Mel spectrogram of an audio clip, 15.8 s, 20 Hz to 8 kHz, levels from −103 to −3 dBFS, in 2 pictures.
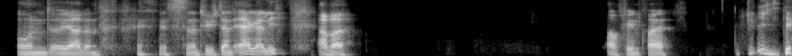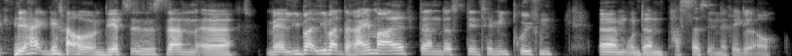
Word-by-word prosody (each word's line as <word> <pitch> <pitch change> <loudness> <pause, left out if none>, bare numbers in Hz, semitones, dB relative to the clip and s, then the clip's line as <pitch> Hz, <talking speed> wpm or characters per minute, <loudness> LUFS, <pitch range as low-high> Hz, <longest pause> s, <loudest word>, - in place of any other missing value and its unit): Und, 115 -1 -3
äh, 110 -2 -3
ja, 110 -1 +3
dann 110 +1 -6 0.6
ist 120 -2 -10
es - - -5
natürlich 125 +1 -5
dann 120 - 0
ärgerlich, 150 +8 +3 0.3
aber 115 0 +3 2.5
Auf 115 - -5
jeden 110 -3 -4
Fall. 105 -1 0 0.9
Ich 140 -7 -4
g 205 - +5
ja, 160 -1 +6
genau. 150 -5 +3
Und 120 +1 -5
jetzt 135 +2 +2
ist 140 -1 -4
es 135 -1 -6
dann, 130 -1 +3
äh, 120 -1 +3 0.3
mehr 130 +1 +1
lieber 160 +6 +2
lieber 175 +1 +4
dreimal 160 +3 +3
dann 140 -1 -2
das 135 0 -6
den 140 -1 -6
Termin 140 +1 -8
prüfen, 145 -1 -6 0.4
ähm, 125 -2 +3
und 120 0 -6
dann 115 -1 -1
passt 110 -1 -11
das - - -4
in 100 0 -12
der 100 -2 -13
Regel 100 0 -7
auch - - -11
130 Hz, 155 wpm, -23 LUFS, 115-145 Hz, 2.5 s, ja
